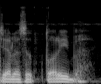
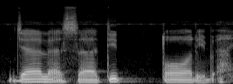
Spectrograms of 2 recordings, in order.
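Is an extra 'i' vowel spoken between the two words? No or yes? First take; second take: no; yes. First: The two words meet with no vowel between them. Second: An added 'i' vowel links the two words. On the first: "awalnya kan" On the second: "Kemudian dibaca"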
